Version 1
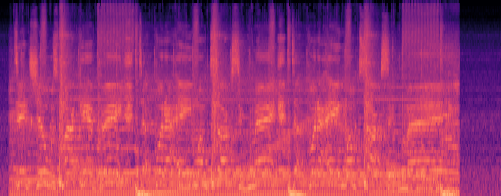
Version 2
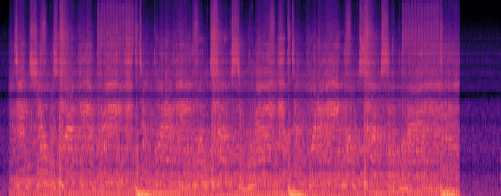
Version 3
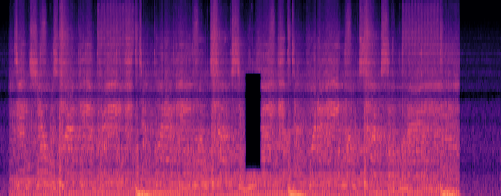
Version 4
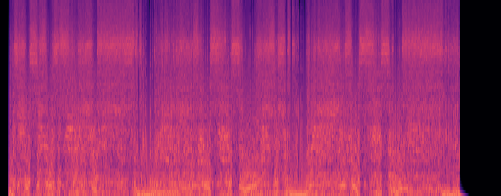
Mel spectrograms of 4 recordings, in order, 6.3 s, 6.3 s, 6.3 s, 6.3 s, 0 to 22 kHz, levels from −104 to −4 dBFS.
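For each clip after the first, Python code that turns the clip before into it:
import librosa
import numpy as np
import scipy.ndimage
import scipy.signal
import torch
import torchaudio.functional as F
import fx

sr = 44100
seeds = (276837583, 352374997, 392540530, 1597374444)

y1 = fx.lower_of_two(x, sr, delay_ms=0.83)
y1 = fx.peak_eq(y1, sr, hz=3000.0, db=-15.0, octaves=0.24)
y1 = y1 * librosa.db_to_amplitude(-4.5)
y2 = fx.spec_erase(y1, sr, start_s=3.06, length_s=0.21, low_hz=490.0, high_hz=4900.0)
y2 = y2 * librosa.db_to_amplitude(-3.5)
y3 = fx.high_shelf_res(y2, sr, hz=5900.0, db=12.5, q=3.0)
y3 = fx.schmitt(y3, sr, flips_db=-41.5)
y3 = fx.doppler_dist(y3, sr, depth_ms=0.26)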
